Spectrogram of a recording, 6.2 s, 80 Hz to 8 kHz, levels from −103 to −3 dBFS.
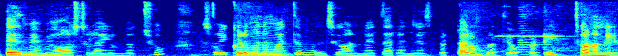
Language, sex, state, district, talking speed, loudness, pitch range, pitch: Telugu, female, Telangana, Nalgonda, 175 wpm, -31 LUFS, 210-260 Hz, 230 Hz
